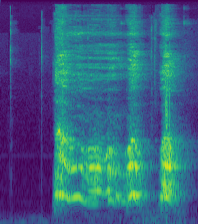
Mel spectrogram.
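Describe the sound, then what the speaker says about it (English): A dog barks three times, loud and close, the first bark drawn out and the next two short, with quiet room background before and between them. "These dogs are going to drive me crazy today."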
